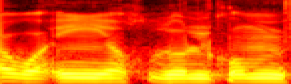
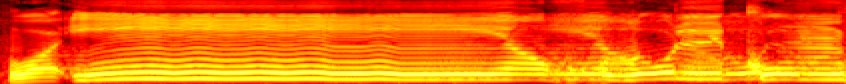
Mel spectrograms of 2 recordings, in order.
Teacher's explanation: دوسری بار جلد بازی میں غنہ نہیں کر سکے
